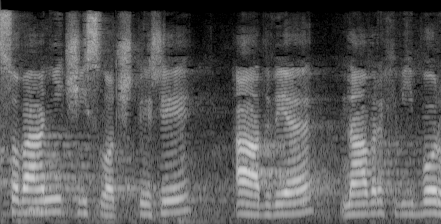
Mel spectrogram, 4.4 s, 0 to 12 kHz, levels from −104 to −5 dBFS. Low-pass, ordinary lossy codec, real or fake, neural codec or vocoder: 9.9 kHz; AAC, 32 kbps; real; none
